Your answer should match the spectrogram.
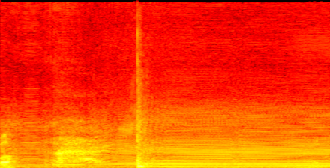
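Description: A percussive massage gun buzzes briefly about a second in and stops with a sharp click. Background music with sustained guitar chords carries on under it.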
